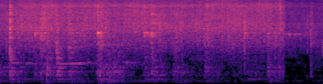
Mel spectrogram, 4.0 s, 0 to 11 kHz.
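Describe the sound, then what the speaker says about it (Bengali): Chopped onion, crushed chilli and two garlic cloves frying in a little oil while being stirred, with a soft close sizzle and repeated scraping strokes. "সামান্য তেলেই দেবো কুচানো পেঁয়াজ, থেতো করা একটা লঙ্কা, আর রসুন নিয়েছি 2 কোয়া"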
